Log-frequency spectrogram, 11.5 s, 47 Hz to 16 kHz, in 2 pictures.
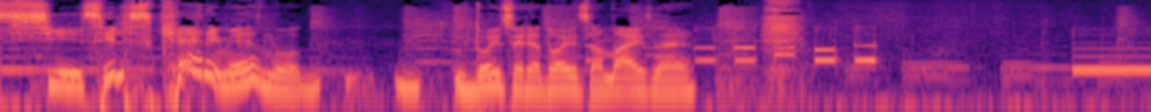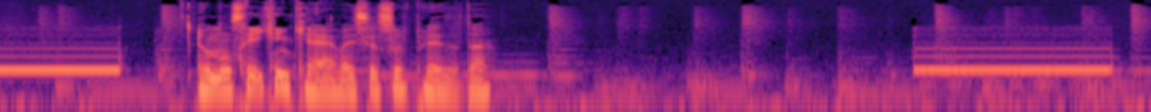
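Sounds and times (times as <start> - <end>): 
speech: 0.2 - 8.6
telephone keypad dual-tone dialing beeps: 3.5 - 4.4, 5.4 - 6.4, 10.3 - 11.4
long steady telephone tone: 5.4 - 6.4, 10.3 - 11.4.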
